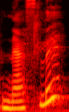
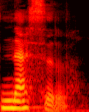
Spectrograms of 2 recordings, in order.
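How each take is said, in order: First: It is said like the brand name. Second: It is said like the English word. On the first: It names the brand. The speaker calls it wrong. "It's not Nestle" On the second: It means to settle comfortably against something. The speaker calls it right. "it's nestle"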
